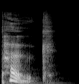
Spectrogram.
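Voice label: "poke", British English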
